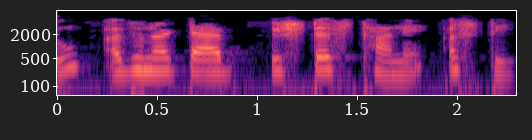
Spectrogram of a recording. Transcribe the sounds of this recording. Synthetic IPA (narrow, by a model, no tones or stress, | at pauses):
uə̰d̪ʱunaʈɛbiʂʈest̪ʰaneəst̪i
